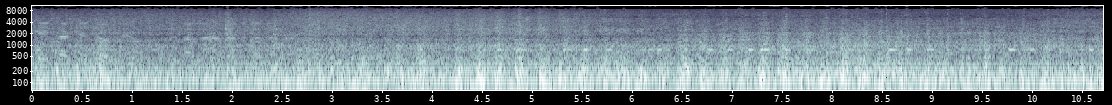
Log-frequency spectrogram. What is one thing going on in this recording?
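A stone crusher rumbles and rattles steadily outdoors.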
